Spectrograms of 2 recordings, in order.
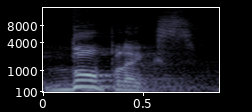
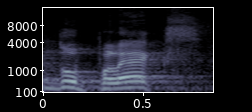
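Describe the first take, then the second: First: The stress is on the first syllable. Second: The stress is on the last syllable. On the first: The speaker calls it right. "Então a sílaba mais forte aqui" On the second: The speaker calls it wrong. "Só seria duplex se fosse dupló"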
